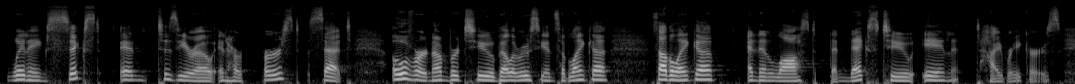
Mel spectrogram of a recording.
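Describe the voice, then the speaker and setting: A woman's voice: medium pitch, no room sound. A woman hosting a weekly sports news roundup in a chatty, amused way, laughing between stories.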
